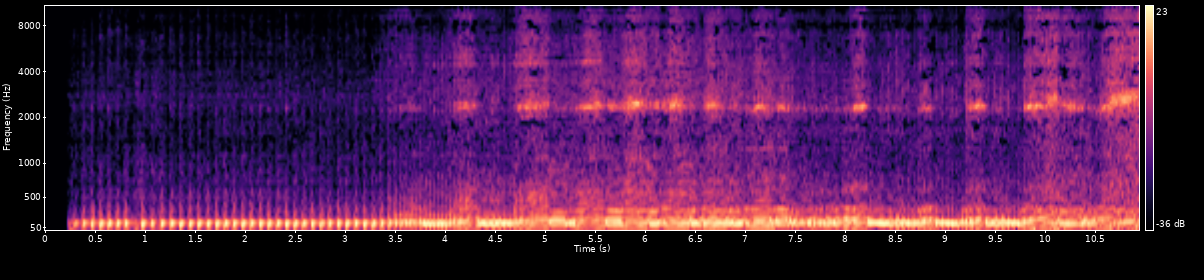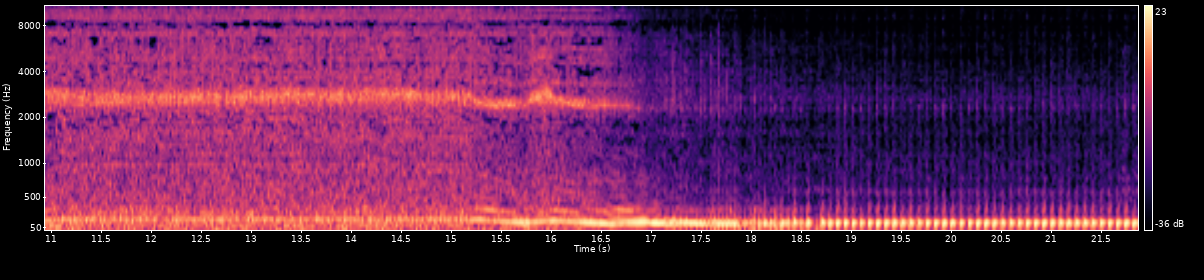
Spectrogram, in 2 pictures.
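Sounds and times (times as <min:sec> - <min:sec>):
vehicle exhaust: 0:00.3 - 0:21.8.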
